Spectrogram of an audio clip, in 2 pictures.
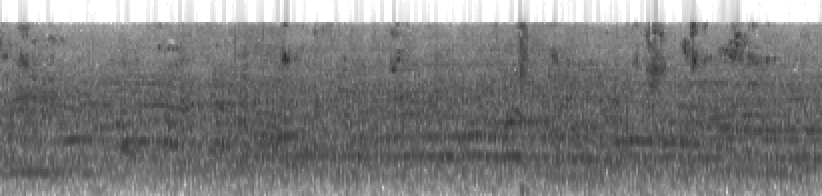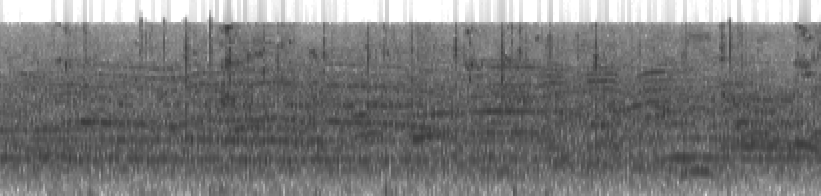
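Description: A basketball being dribbled on a hardwood court during live play, under steady arena crowd noise with voices.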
